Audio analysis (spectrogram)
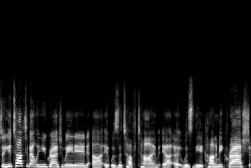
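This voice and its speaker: A woman talks at a fairly high pitch and a fairly quick pace, with a bright, sharp tone and lively intonation. The recording is very clean, with a silent background. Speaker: podcast host. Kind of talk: interview.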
